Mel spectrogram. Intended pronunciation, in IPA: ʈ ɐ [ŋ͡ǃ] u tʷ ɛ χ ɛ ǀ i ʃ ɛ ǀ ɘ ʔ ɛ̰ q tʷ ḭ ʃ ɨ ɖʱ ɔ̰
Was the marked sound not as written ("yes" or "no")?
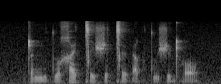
yes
